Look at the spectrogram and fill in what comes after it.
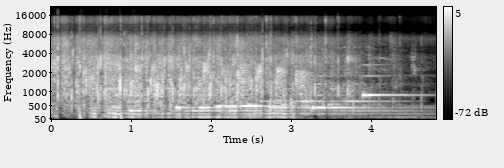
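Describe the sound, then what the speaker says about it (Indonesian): Audience applause at a Christian college campus gathering in Nabire, a steady crowd clapping mixed with music tones, fading gradually toward the end. "Luar biasa, tepuk tangan lagi."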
